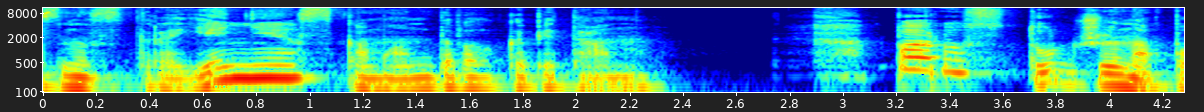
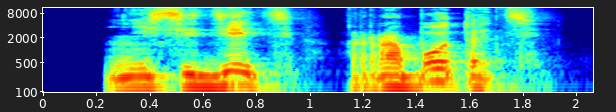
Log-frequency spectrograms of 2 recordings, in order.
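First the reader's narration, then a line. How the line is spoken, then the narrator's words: Captain's barked order. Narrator (Russian): гаркнул на меня капитан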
